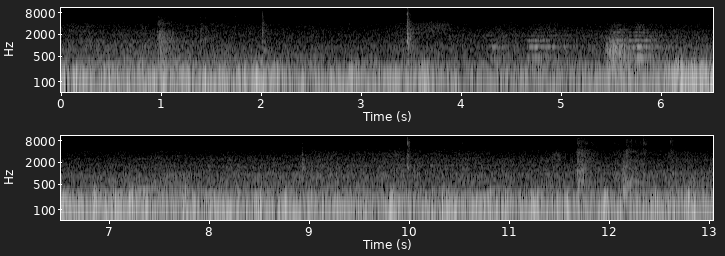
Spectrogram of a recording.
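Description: Metal tools click and tap against a machine part.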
